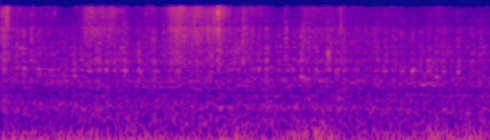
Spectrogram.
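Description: An engine running steadily at idle, a low even rumble with a faint ticking above it.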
